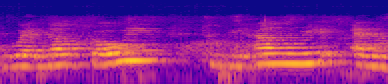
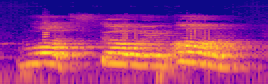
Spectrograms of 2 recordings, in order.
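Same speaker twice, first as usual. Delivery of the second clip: slow, louder giant roar; giant's shout; 6 dB louder, much slower than usual. Acted. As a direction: bellow like a woken giant. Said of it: "the giant woke up and shouted".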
